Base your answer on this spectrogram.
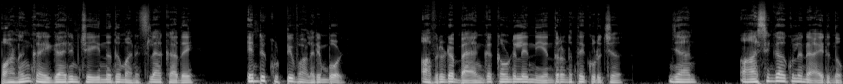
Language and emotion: Malayalam, fearful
